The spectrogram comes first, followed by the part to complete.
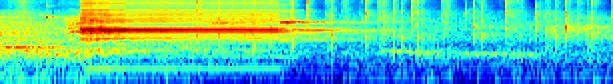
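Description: Gymnasium scoreboard horn sounding once for about two seconds, a steady buzzing tone marking the game clock running out, over shouting voices in the gym. Scattered knocks and ball bounces follow.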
